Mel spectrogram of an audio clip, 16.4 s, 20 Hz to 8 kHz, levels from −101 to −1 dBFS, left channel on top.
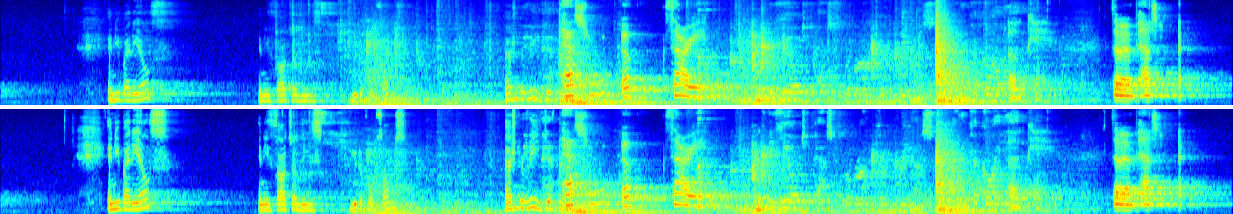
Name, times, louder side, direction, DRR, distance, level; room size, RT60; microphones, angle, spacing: voice 1, 1.0-2.3 3.5-4.3 4.7-5.4 6.7-7.6 10.1-10.2, right 5 dB, 70° right, 15 dB, 0.4 m, -36 dB
Sliding door, 3.7-3.8 4.4-13.6 13.8-14.7, left 1 dB, 75° left, 1.4 m, -39 dB
sound 1, 3.7-14.1, equal, 45° left, 2.9 m, -53 dB
voice 2, 4.3-4.6 6.8-7.4 8.4-8.5 9.3-9.7 10.0-13.6, right 1 dB, 40° right, -1 dB, 2.8 m, -42 dB
voice 3, 7.5-8.4 8.9-9.4 13.4-14.0 14.8-15.8, left 1 dB, 15° left, 9 dB, 0.7 m, -31 dB
20.0 x 19.5 x 3.8 m, 2.8 s
head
